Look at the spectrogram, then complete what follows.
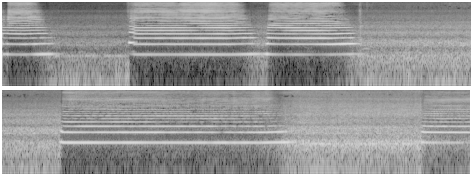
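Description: Electric locomotive's horn sounding a series of long blasts, the longest about four seconds, as the train passes close by. Between the blasts the rumble and clatter of the locomotive and coaches rolling over the track.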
